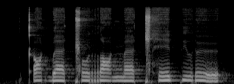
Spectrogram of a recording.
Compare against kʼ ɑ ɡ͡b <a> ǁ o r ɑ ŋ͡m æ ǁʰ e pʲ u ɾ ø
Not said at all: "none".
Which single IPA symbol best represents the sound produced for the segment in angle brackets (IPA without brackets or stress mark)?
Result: æ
